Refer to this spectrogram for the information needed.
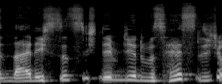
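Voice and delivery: put-on high, snotty kid voice; lightly acted playground taunt; mock childish taunt. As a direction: sneer it like a mean first-grader. Kid taunting classmate, retold.

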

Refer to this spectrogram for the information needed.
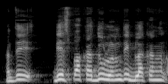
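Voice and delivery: fervent preaching. Acted. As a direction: drive the point home to the women. Preaching at full force.

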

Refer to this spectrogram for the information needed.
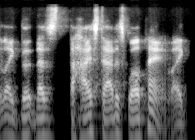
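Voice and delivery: usual speaking voice

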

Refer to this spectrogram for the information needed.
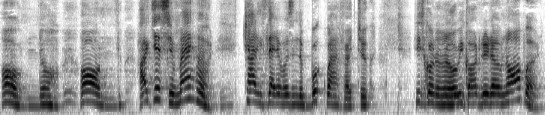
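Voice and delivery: high, rushing panic; blurting out a sudden dreadful realization; panicked. Acted. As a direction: Ron suddenly remembering the letter Malfoy took, panicked. Ron panics about the letter.

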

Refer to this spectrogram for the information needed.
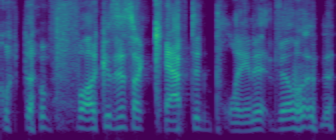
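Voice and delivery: ordinary talk, nothing marked

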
